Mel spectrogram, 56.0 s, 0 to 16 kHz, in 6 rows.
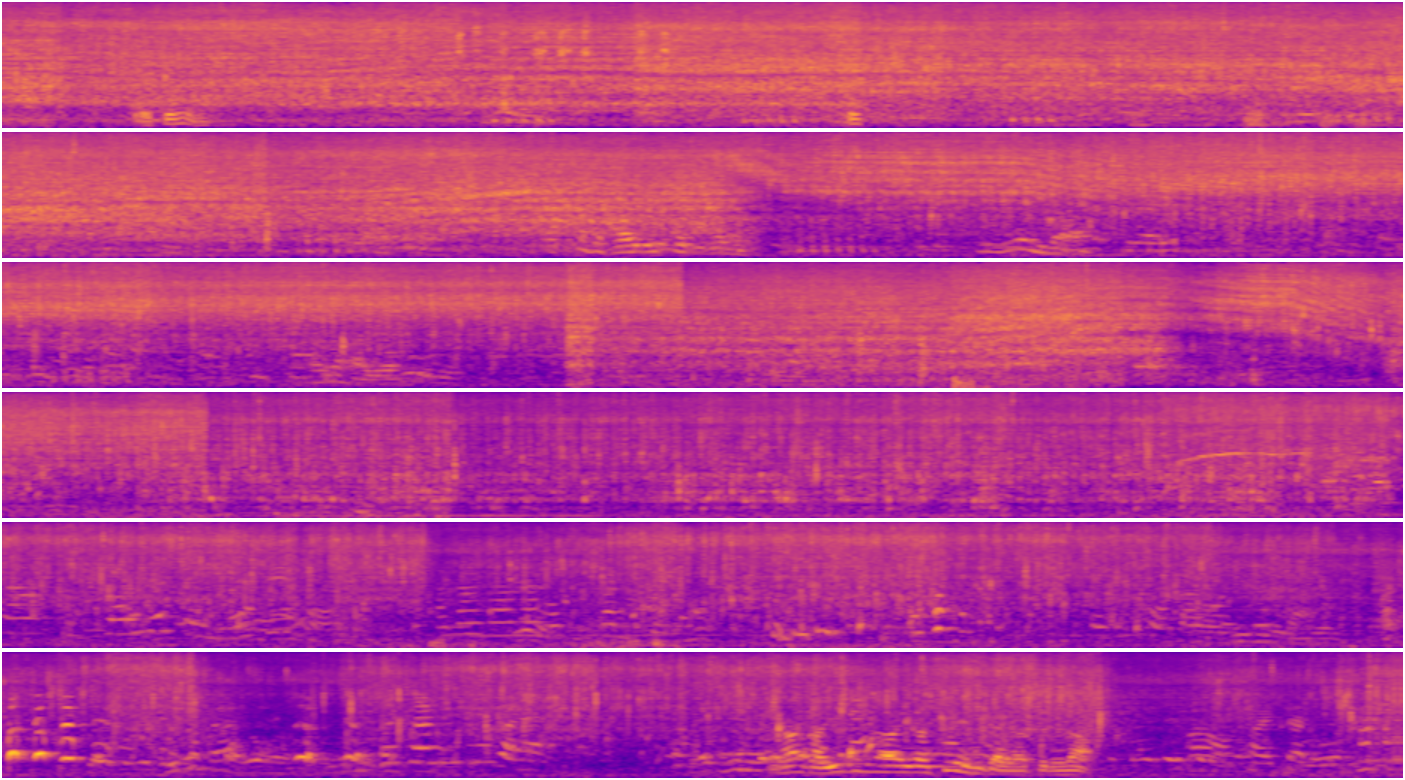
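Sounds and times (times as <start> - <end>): water gushing into rocky pool: 0.0 - 56.0.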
